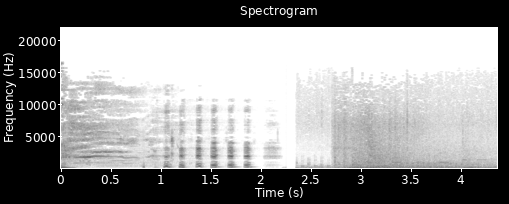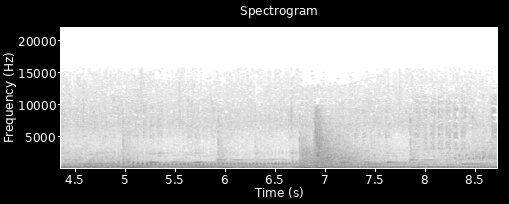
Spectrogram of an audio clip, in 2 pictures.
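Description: A short burst of rhythmic laughing gives way to a steady, loud wash of rain, with a couple of thunder cracks rolling through over the downpour.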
